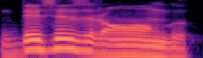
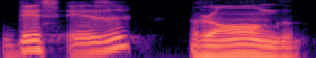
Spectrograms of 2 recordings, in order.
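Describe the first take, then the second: First: Said in the usual way. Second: Teacher setting "wrong" apart, falling; broken-up repeat. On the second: Shown as a demonstration. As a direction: pause before "wrong".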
